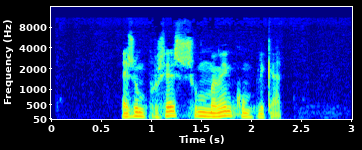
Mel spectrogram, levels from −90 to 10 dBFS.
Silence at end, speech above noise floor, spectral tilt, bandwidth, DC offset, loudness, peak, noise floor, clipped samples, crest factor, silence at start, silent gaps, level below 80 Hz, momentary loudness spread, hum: 0.7 s; 43 dB; -6.5 dB/octave; 11 kHz; under 0.1%; -23 LUFS; -8 dBFS; -66 dBFS; under 0.1%; 18 dB; 0.7 s; none; -52 dBFS; 9 LU; none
